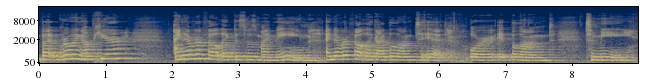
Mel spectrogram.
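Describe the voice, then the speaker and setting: Over noticeable background noise and audible room echo, a woman with a fairly high pitch talks at a fairly slow pace with very even loudness. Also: ordinary pitch variation. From Maine, Bucksport and Orland. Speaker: storyteller, yoga teacher. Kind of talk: storytelling performance. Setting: stage with audience.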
